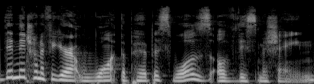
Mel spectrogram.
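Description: In an ordinary speaking voice, a woman talks at a moderate pace and fairly low pitch with ordinary pitch variation. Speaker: podcast host. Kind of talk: casual chat.

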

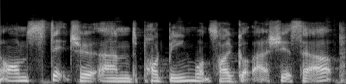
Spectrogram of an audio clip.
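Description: With a high pitch and a British accent, a man speaks over noticeable background noise. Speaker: podcast co-host. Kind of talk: casual chat. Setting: remote internet call.

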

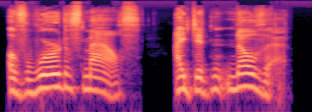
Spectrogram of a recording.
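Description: With an American accent, this woman has a fairly low pitch and ordinary pitch variation on a very clean recording with a silent background. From US Northeast (New York City). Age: 80s+. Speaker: theatre producer and actress. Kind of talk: interview.

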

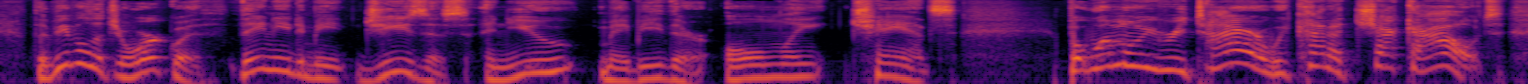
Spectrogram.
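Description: Against a quiet background, a man speaks at a high pitch in an animated tone. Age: 50s. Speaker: radio host. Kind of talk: talk radio show. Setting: studio.

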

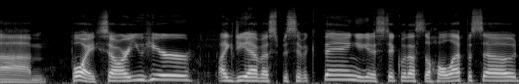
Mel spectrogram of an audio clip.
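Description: A man talks at a high pitch and a fairly quick pace. The recording is very clean, with a silent background. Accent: American. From central New York. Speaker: comedy podcast co-host. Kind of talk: casual chat.

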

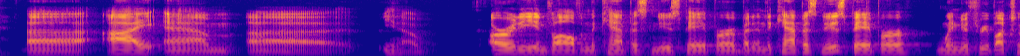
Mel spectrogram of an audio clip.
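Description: A man's normal speaking voice, medium in pitch with ordinary pitch variation, with an American accent. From US Midwest (suburban Chicago). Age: 40s. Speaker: news producer and podcast host. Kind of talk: interview, casual chat. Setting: video call.

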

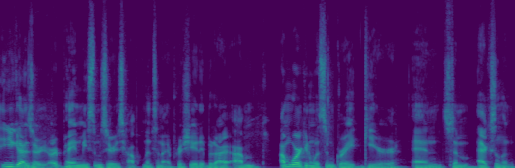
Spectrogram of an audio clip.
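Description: A normal speaking voice with ordinary pitch variation at a fairly quick pace. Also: man. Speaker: camera operator for fight events. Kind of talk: casual chat.

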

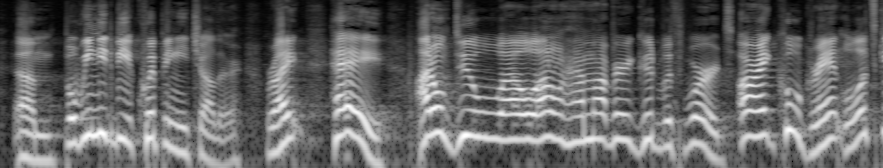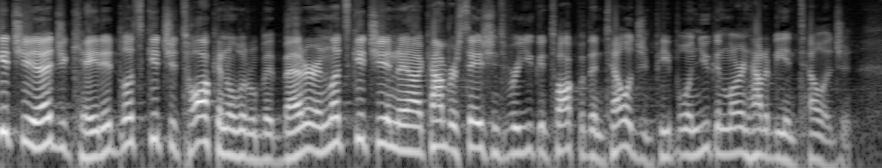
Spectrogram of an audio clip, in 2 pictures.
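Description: At a very fast pace with hardly any pauses, a man talks in a high pitch that swings very widely. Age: 30s. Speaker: church staff member preaching. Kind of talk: sermon. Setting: church service with congregation. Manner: casual, many fillers.

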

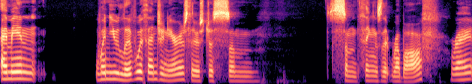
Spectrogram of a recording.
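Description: A woman with an American accent at a medium pitch with ordinary variation, fairly slow with long, frequent pauses, on a very clean, dry, close recording with no echo and a silent background. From US Midwest. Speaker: professor. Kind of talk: interview. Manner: hesitant, many fillers.

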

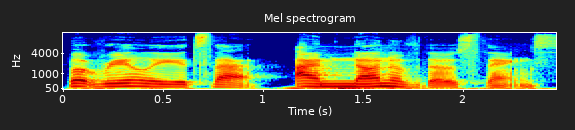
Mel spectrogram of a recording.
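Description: Fairly low in pitch, a woman speaks with an American accent at a moderate pace. She has a normal speaking voice. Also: very clean recording, silent background. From rural United States. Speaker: academic researcher of Russia. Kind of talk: casual discussion.

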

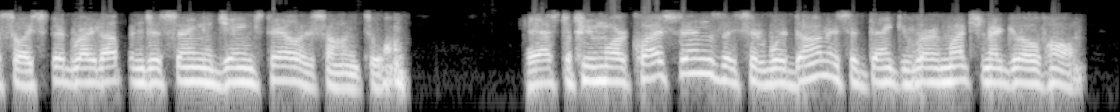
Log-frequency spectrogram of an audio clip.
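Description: A man with an American accent talks at a fairly quick pace in a normal speaking voice, fairly high in pitch, with ordinary pitch variation and very even loudness. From US East Coast. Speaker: reality TV contestant. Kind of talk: casual interview.

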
